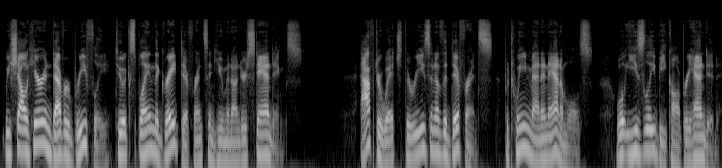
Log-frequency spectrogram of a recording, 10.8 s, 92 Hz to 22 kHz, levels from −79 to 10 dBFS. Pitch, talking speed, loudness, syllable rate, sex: 125 Hz, 155 wpm, -22 LUFS, 5.6 syllables/s, male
